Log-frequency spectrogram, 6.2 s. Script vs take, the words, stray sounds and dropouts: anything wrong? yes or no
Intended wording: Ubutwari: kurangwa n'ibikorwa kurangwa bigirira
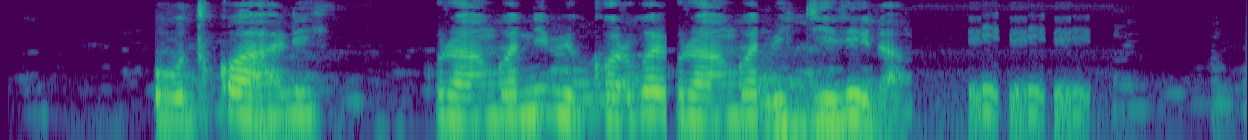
yes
